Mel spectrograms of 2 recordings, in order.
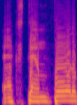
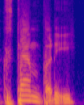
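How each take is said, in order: First: The word ends on a consonant sound. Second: The word ends on a final 'ee' vowel. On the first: The speaker calls it wrong. "बहुत लोग पढ़ते हैं, गलत उच्चारण" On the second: The speaker calls it right. "आपको पढ़ना है"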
